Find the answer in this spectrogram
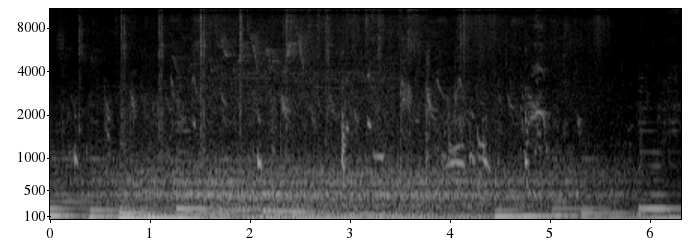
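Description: A flock of broiler chickens calling, many short calls overlapping, over a music bed with a low, stepping bass line.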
